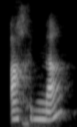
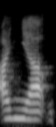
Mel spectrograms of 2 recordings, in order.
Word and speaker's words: Ajna: con el que hemos de trabajar debe ser aña chakra. Agna se escribe, ¿vale? Pero se pronuncia agia, aña, una cosa así como rara y no es agna, pero bueno, da igual, ¿no?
